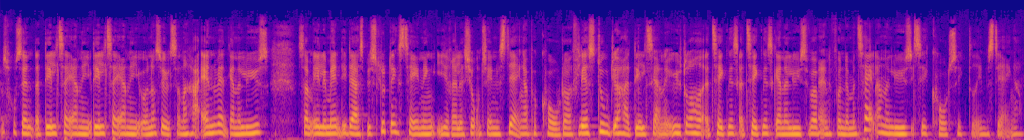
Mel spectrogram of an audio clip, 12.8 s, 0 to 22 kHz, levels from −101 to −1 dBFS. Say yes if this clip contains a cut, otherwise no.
yes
